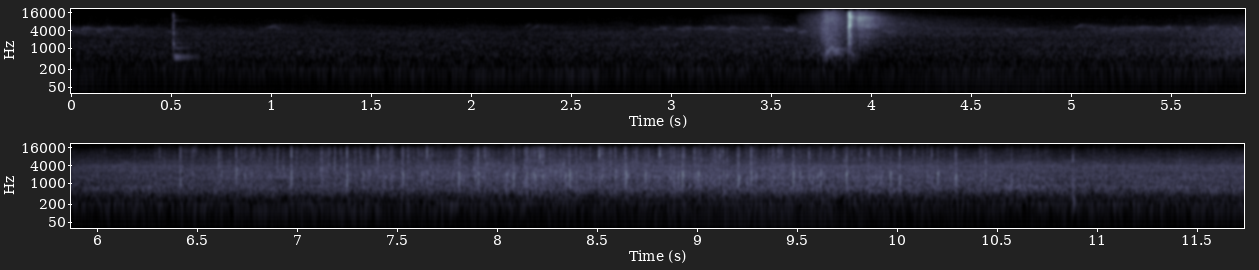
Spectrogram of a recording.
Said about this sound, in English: I can hear the golf claps around the course.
